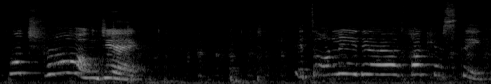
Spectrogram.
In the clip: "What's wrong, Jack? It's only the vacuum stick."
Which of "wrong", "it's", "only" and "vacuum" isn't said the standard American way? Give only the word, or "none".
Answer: vacuum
